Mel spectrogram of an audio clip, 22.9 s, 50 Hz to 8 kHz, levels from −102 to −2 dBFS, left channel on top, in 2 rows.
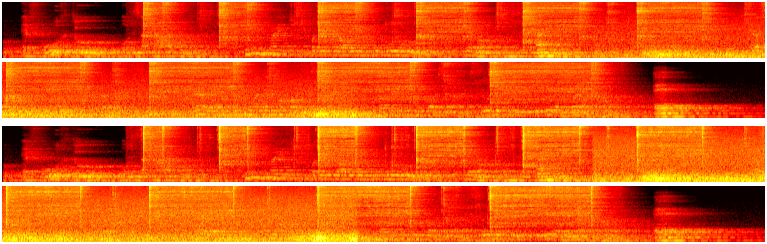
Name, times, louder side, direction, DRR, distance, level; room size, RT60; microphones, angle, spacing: voice 1, 0.3-1.5 1.8-3.3 3.6-6.6 6.9-8.2 9.3-10.4 11.2-13.9 14.3-16.7 17.0-20.6, left 1 dB, 20° left, -3 dB, 1.0 m, -42 dB
sound 1, 2.1-2.5 2.9-4.0 4.4-5.4 5.7-7.0 7.4-8.7 9.1-10.6 11.1-15.0 15.3-17.6 17.9-20.3, right 6 dB, 45° right, 0.8 m, -30 dB
voice 2, 8.0-8.4 21.2-21.4, left 2 dB, 70° left, 0 dB, 1.1 m, -35 dB
Thunder, 8.8-16.8, right 6 dB, 90° right, 0.3 m, -32 dB
9.4 x 4.5 x 4.2 m, 2.6 s
head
